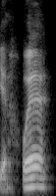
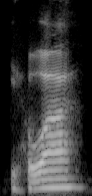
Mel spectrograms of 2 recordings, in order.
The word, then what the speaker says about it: Yahweh: But the name of God is clearly pronounced Yahweh. The idea that it's pronounced Yhovah as one particular kite is promoting is it's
